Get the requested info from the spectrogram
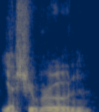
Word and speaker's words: Jeshurun: I don't think that we talked about this in the last episode, but the name Jeshurun, that's J-E-S-H-U-R-U-N, which in Hebrew would be pronounced like Yeshurun, but Jeshurun is a name for Israel that doesn't come up very often.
